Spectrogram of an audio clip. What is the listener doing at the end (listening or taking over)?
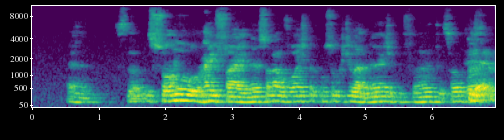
taking over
